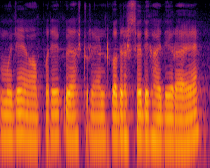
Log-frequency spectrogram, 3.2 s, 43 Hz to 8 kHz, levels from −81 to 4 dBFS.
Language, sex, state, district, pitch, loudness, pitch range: Hindi, male, Uttar Pradesh, Shamli, 110 Hz, -16 LUFS, 105-115 Hz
